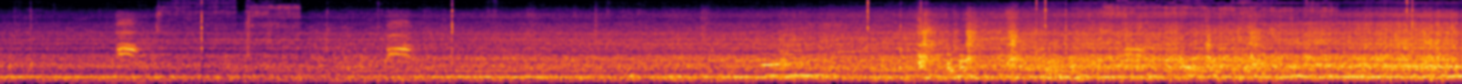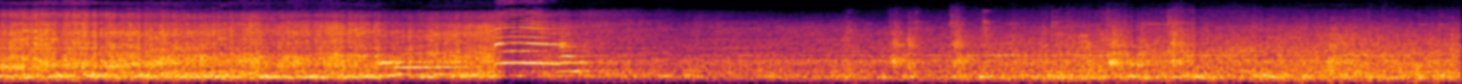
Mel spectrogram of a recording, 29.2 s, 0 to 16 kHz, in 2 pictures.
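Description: WAP-7 electric locomotive and its AC chair car coaches rolling slowly past on the platform line, with a steady electric hum and rumbling wheels. The sound grows louder as the locomotive draws level, then the coaches roll by.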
